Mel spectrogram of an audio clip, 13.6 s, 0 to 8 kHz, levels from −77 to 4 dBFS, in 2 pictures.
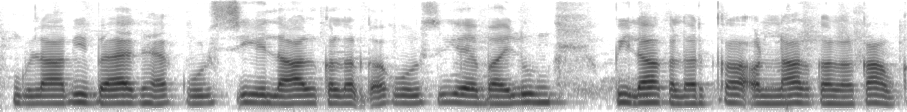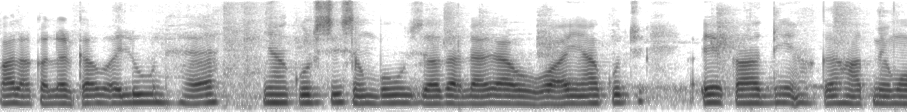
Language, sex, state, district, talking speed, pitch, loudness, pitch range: Hindi, female, Bihar, Araria, 165 wpm, 160 Hz, -19 LUFS, 155-170 Hz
